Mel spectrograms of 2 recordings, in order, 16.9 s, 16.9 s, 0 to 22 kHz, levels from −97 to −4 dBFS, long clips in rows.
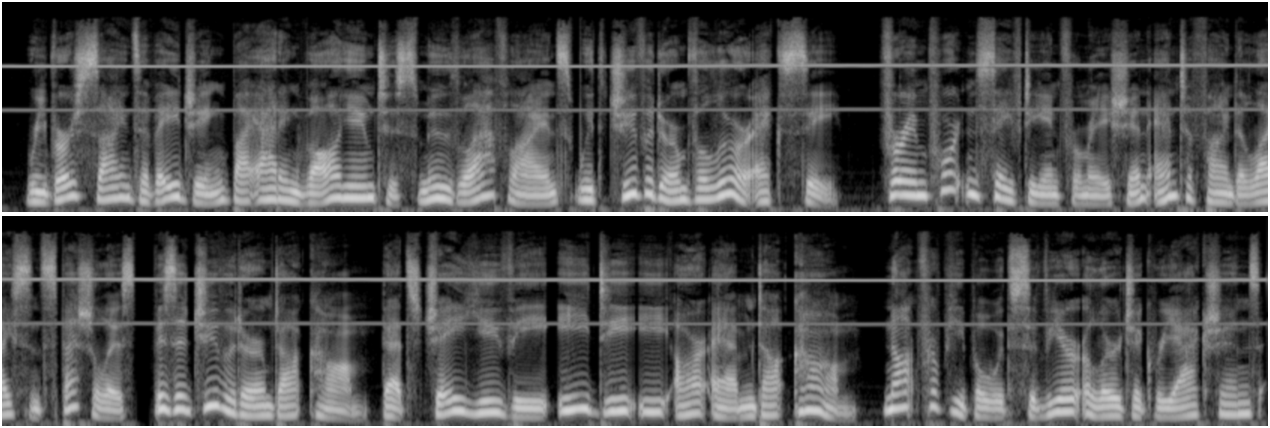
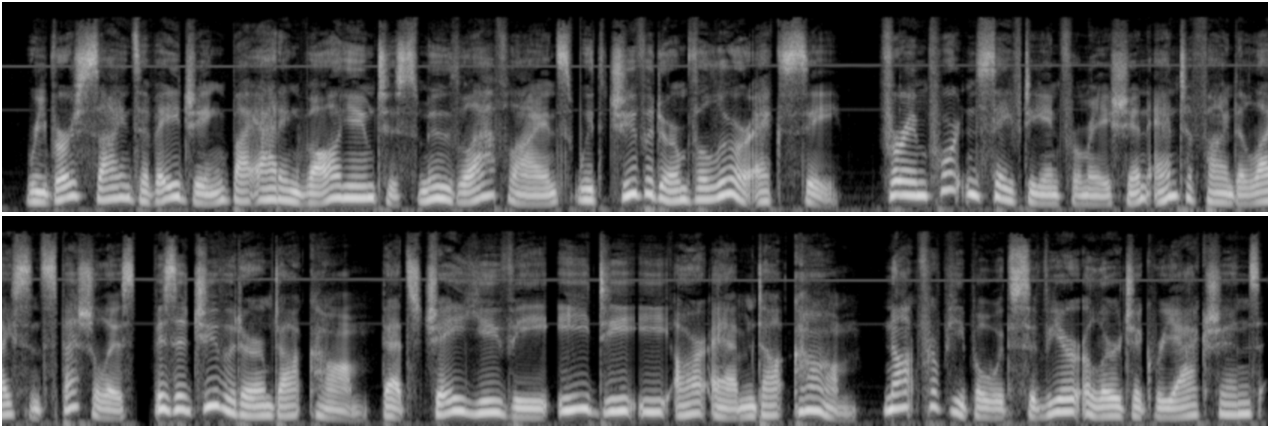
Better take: second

